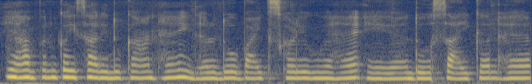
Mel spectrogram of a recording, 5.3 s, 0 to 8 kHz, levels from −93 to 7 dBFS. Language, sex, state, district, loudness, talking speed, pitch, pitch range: Hindi, female, Chhattisgarh, Balrampur, -16 LUFS, 180 wpm, 220 Hz, 210-230 Hz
